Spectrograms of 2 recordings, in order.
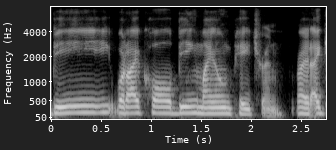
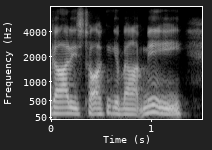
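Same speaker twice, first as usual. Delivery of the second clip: normal talking voice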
